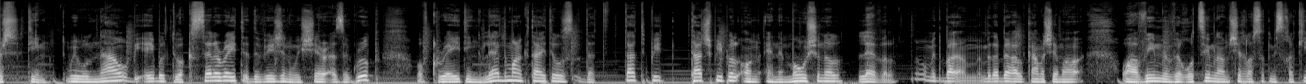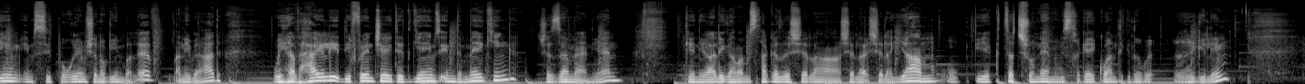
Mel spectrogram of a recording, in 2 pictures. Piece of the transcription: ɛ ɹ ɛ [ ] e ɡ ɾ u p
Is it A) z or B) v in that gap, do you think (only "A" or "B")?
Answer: A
